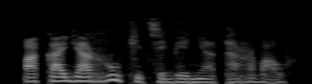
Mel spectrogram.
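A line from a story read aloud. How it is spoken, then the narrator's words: Loud whisper. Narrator (Russian): Девин прошептал, но так, что все на кухне слышали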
